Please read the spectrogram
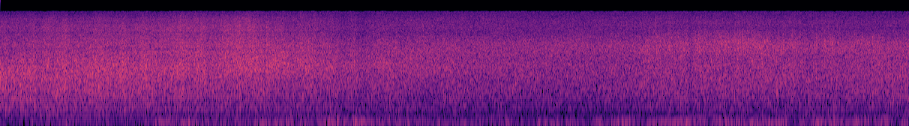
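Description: Ocean surf breaking steadily on a beach, with gusts of wind rumbling on the microphone.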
